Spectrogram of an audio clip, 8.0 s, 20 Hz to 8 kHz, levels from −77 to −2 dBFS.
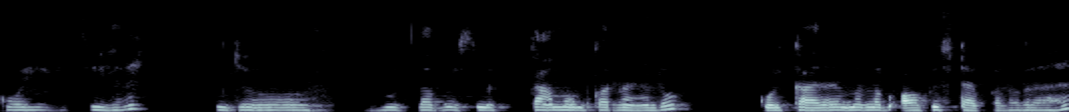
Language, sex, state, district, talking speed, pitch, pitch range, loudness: Angika, female, Bihar, Purnia, 150 wpm, 190 Hz, 180-200 Hz, -24 LUFS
